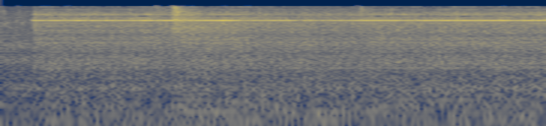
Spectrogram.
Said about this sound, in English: The chopper lands in the field, and Brody's rushed towards it.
